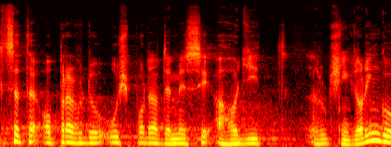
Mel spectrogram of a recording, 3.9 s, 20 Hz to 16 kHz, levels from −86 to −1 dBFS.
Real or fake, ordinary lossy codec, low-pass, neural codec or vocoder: real; AAC, 96 kbps; 14.4 kHz; none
